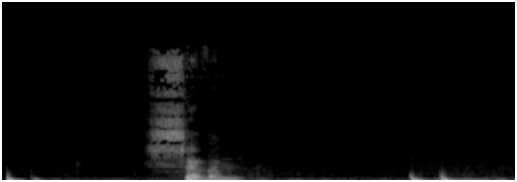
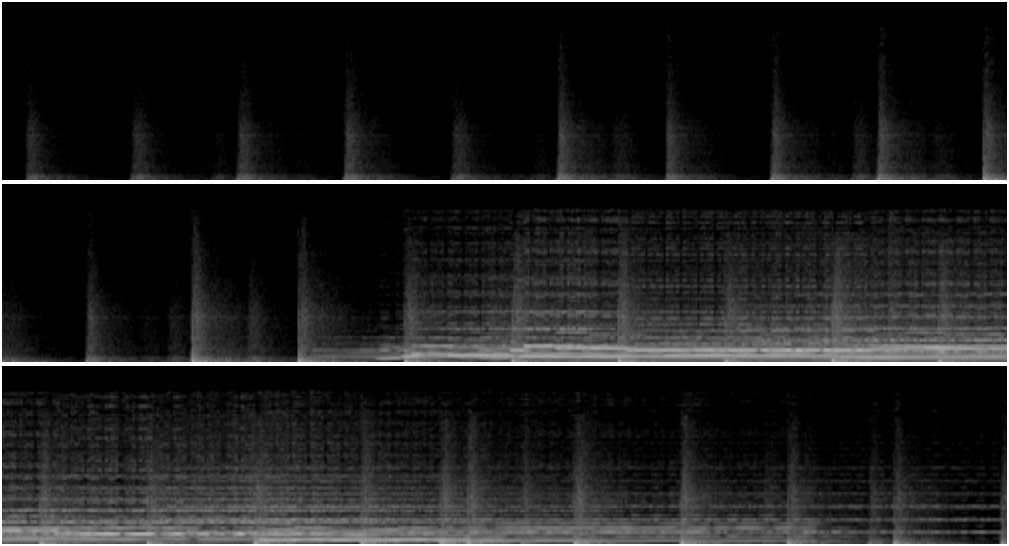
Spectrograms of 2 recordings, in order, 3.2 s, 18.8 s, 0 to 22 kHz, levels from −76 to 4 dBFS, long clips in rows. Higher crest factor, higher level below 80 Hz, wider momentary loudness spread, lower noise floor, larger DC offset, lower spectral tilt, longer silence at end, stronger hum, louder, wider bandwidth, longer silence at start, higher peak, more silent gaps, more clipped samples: first, 24 dB vs 18 dB; first, -56 dBFS vs -72 dBFS; second, 19 LU vs 24 LU; about the same, -63 dBFS vs -64 dBFS; neither; first, -5 dB/octave vs -3 dB/octave; about the same, 0.05 s vs 0 s; neither; second, -34 LUFS vs -26 LUFS; second, 16.5 kHz vs 19 kHz; about the same, 0.05 s vs 0.15 s; about the same, -12 dBFS vs -12 dBFS; neither; neither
